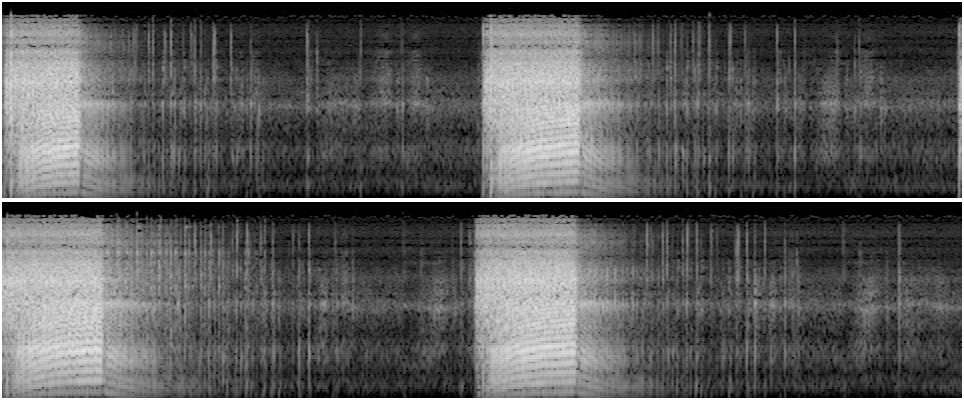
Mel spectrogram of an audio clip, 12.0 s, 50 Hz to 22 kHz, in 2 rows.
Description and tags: Impact wrench - Chicago Pneumatic model A - Start 4
Chicago Pneumatic model A impact wrench started four times in the air.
